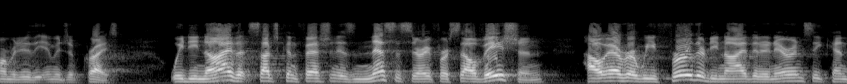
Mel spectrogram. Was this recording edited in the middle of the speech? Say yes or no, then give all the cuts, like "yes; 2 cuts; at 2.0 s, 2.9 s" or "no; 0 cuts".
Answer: no; 0 cuts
